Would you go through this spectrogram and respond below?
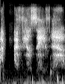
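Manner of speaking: put-on whisper. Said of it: "you sometimes gotta whisper".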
